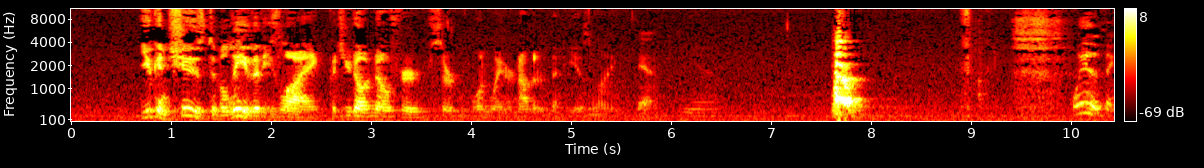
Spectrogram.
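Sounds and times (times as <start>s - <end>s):
speech: 0.7s - 5.9s
dog barking: 7.6s - 8.0s.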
